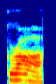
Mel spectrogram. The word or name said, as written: gras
